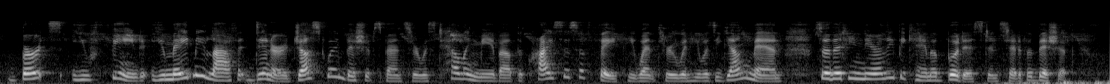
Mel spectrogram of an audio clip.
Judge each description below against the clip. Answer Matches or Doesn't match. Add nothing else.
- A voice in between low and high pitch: Doesn't match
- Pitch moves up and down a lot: Matches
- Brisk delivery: Matches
